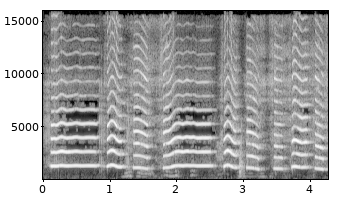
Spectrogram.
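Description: A green leaf held between the lips and blown like a reed, playing a loud tune of long, high notes that swoop and bend in pitch, broken by short gaps.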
